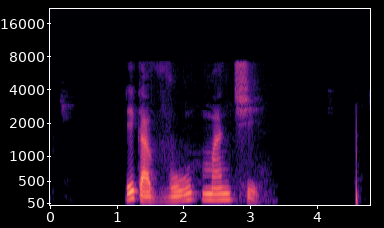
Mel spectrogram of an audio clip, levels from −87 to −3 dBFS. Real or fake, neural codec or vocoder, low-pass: real; none; 7.2 kHz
